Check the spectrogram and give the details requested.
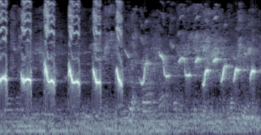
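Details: Loud greater green leafbird (cucak ijo) singing in full 'tembakan' shot style, recorded for training other songbirds: six forceful, buzzy-edged downslurred whistles, then a quicker string of softer rising and falling chirps.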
